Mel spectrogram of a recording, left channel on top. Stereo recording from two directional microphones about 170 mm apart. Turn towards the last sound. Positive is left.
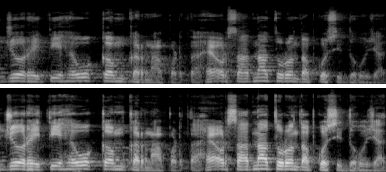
turn(degrees=-60)  # may be behind; listen again after turning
